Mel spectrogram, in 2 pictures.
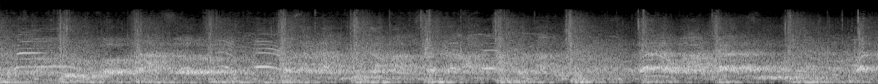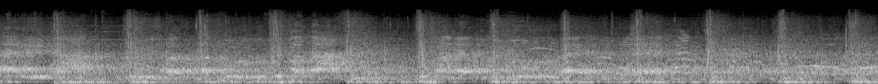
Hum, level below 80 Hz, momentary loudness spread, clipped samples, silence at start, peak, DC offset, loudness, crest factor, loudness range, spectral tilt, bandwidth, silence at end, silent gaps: none; -40 dBFS; 4 LU; under 0.1%; 0 s; 0 dBFS; under 0.1%; -16 LUFS; 16 dB; 1 LU; -5 dB/octave; 14 kHz; 0 s; none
